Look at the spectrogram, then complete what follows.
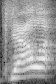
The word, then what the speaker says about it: Gala: that's the first question it's pronounced Gala or Gala and there's a YouTube video there's two ways there's a UK British and the US American all right I I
